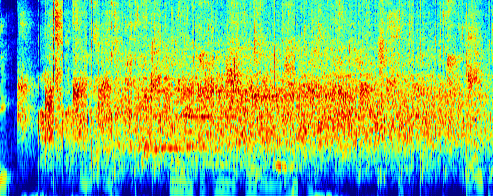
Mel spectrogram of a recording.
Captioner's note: everyone applauding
